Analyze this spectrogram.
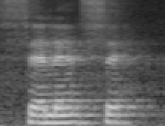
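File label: "selense", Nigerian Pidgin, male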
